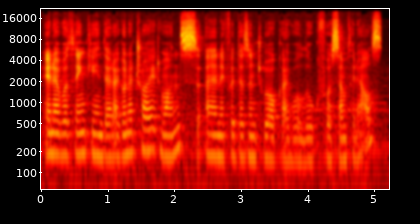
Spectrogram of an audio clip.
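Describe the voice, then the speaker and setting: A middle-aged woman from Ukraine with a Ukrainian accent, speaking in a measured documentary interview with hesitant fillers. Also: on the low side, little pitch movement, creaky, faint music behind. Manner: measured, thoughtful, hesitant fillers, non-native grammar. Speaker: physician and researcher.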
